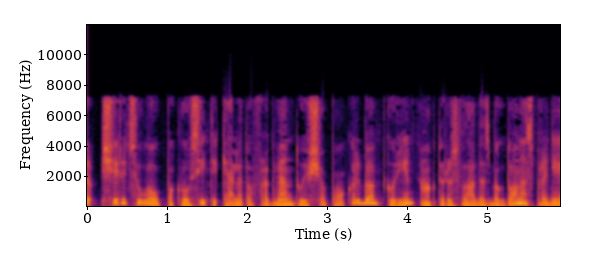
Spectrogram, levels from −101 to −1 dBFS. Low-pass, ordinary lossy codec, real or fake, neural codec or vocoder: 7.2 kHz; AAC, 32 kbps; fake; codec, 16 kHz, 6 kbps, DAC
